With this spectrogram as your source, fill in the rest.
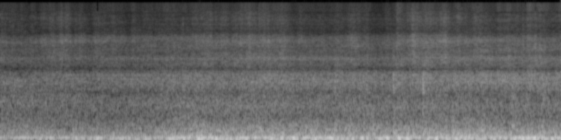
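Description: A CN freight train carrying track panels on flat cars rolls past, a steady loud low rumble and rail roar throughout, building slightly as the cars pass close by.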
